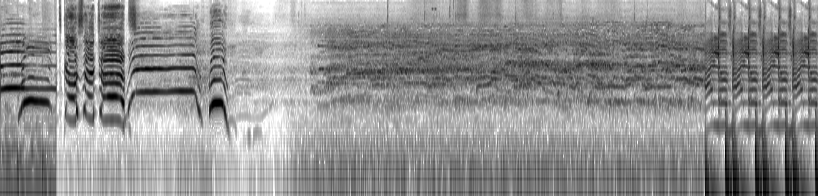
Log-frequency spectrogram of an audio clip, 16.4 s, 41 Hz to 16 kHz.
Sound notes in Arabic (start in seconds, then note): 0.2 هتاف متحمس; 4.1 كل الهتاف والصراخ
